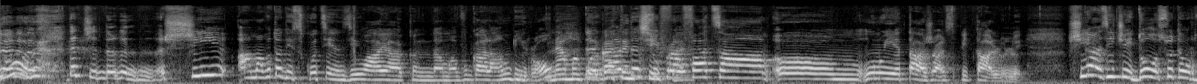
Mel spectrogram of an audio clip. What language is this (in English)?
Romanian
